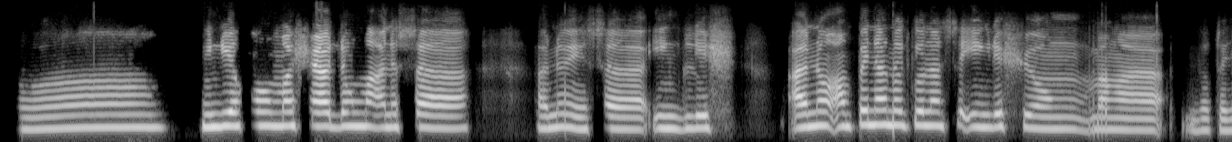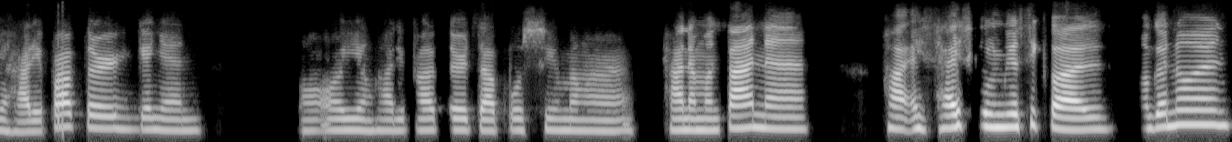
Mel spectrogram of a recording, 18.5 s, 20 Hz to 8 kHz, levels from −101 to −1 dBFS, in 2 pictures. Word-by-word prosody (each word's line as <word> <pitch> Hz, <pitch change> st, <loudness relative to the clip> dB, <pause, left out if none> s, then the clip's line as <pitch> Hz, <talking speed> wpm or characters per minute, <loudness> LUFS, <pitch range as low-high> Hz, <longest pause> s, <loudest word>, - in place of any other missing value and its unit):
Ah. 235 Hz, +3 st, -2 dB, 0.4 s
Hindi 245 Hz, +2 st, +3 dB
ako 265 Hz, 0 st, -1 dB
masyadong 255 Hz, -1 st, +4 dB
ma-ano 240 Hz, -1 st, 0 dB
sa, 225 Hz, -2 st, +1 dB, 0.6 s
ano, 225 Hz, +2 st, -1 dB
eh, 215 Hz, -3 st, -1 dB
sa 210 Hz, -2 st, 0 dB
English. 220 Hz, +1 st, -3 dB, 0.4 s
Ano, 250 Hz, +3 st, +4 dB
ang 245 Hz, 0 st, 0 dB
pinanood 280 Hz, 0 st, +2 dB
ko 270 Hz, -, +1 dB
lang 265 Hz, -1 st, 0 dB
sa -, -, -17 dB
English 240 Hz, +1 st, -3 dB
yung 210 Hz, -3 st, -4 dB
mga 200 Hz, -2 st, -1 dB
ano -, -, -22 dB
ba'to 190 Hz, 0 st, -8 dB
ya 190 Hz, -, -6 dB
Harry 170 Hz, +1 st, -3 dB
Potter, 230 Hz, -3 st, +1 dB
ganyan. 190 Hz, -2 st, -5 dB, 0.8 s
Oo, 185 Hz, +1 st, -7 dB
yang 190 Hz, -1 st, -4 dB
Harry 185 Hz, 0 st, -7 dB
Potter, 195 Hz, 0 st, -3 dB
tapos 190 Hz, +1 st, -3 dB
yung 190 Hz, -1 st, -5 dB
mga 185 Hz, 0 st, -6 dB, 0.3 s
Hannah 195 Hz, 0 st, +1 dB
Montana, 215 Hz, +1 st, +3 dB, 0.6 s
High 210 Hz, -1 st, +1 dB
High 230 Hz, +3 st, +5 dB
School 250 Hz, -2 st, +2 dB
Musical, 210 Hz, -5 st, +5 dB, 0.2 s
mga 220 Hz, -, -5 dB
ganon 285 Hz, +1 st, +4 dB
220 Hz, 130 wpm, -22 LUFS, 195-240 Hz, 0.8 s, High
